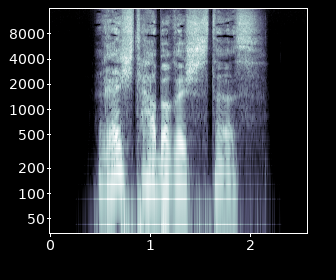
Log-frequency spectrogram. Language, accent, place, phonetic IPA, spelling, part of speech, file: German, Germany, Berlin, [ˈʁɛçtˌhaːbəʁɪʃstəs], rechthaberischstes, adjective, De-rechthaberischstes.ogg
- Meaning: strong/mixed nominative/accusative neuter singular superlative degree of rechthaberisch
